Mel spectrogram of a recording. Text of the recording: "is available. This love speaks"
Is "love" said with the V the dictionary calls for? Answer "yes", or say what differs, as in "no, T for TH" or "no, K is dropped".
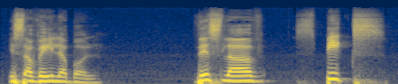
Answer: yes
